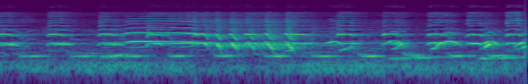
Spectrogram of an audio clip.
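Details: Several monkeys calling back and forth to each other, a loud and busy chorus: steady repeated low hoots about twice a second overlaid with higher rising and falling whooping notes, voices overlapping throughout.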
